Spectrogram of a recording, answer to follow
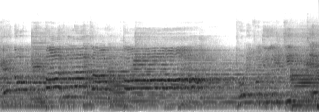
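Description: Karaoke performance of an Italian pop ballad: a woman sings long held notes into a handheld microphone over a backing track.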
